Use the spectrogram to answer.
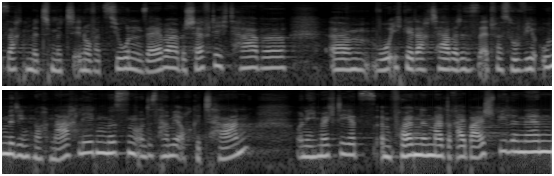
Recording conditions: busy venue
